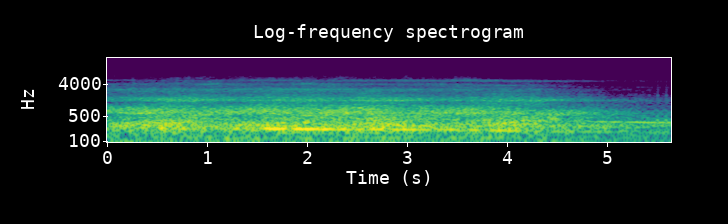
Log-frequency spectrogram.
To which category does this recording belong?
Soundscapes > Urban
